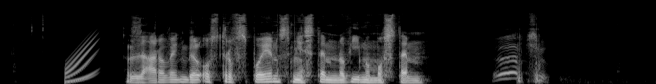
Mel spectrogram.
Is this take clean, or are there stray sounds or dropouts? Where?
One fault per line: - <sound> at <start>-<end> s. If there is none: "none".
- chirp at 0.6-1.0 s
- sneeze at 4.9-5.5 s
